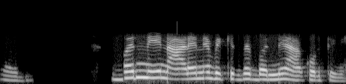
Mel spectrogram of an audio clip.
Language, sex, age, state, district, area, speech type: Kannada, female, 18-30, Karnataka, Chamarajanagar, urban, conversation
